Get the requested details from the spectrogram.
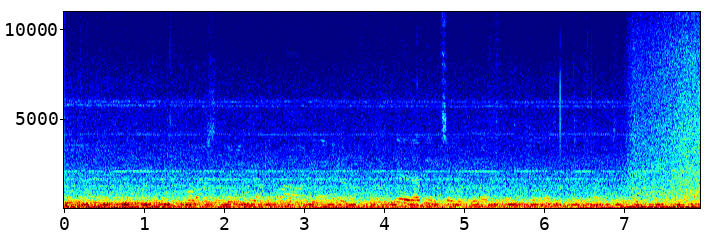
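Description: A man talks calmly indoors.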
